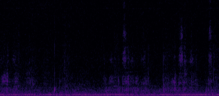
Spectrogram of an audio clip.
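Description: Faint scratching of a stylus writing on a pen tablet in short, irregular strokes, over a steady low electrical hum.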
